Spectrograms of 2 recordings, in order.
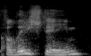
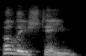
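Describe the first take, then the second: First: The word begins with an F sound. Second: The word begins with a P sound. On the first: "it doesn't have the Dagesh" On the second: "here you have the Pei"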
